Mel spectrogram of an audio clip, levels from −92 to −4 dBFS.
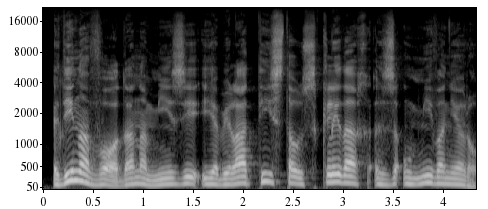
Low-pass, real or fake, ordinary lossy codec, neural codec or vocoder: none; real; none; none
